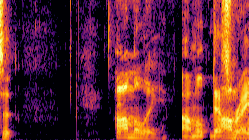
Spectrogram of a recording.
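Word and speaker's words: Amélie: So in a panic, having certainly not intended on killing BB, Emile, it was Emile, right? Is that how you pronounce it? Amelie.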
